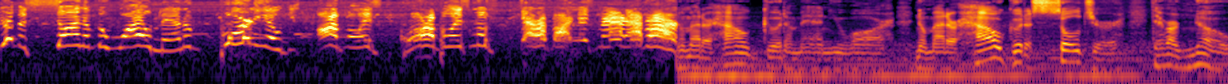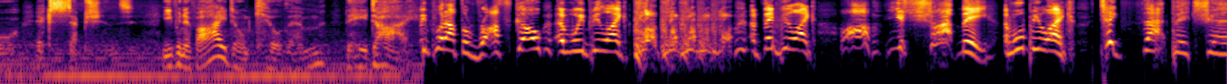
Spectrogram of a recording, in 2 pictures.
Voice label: Animation

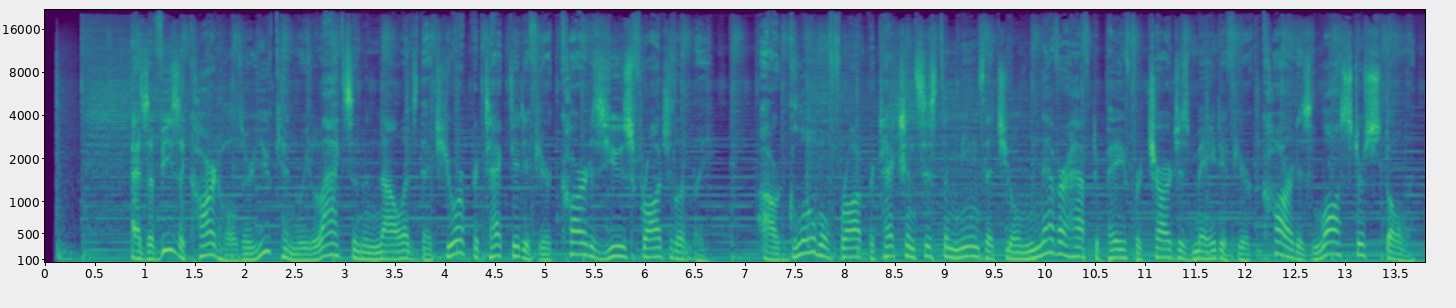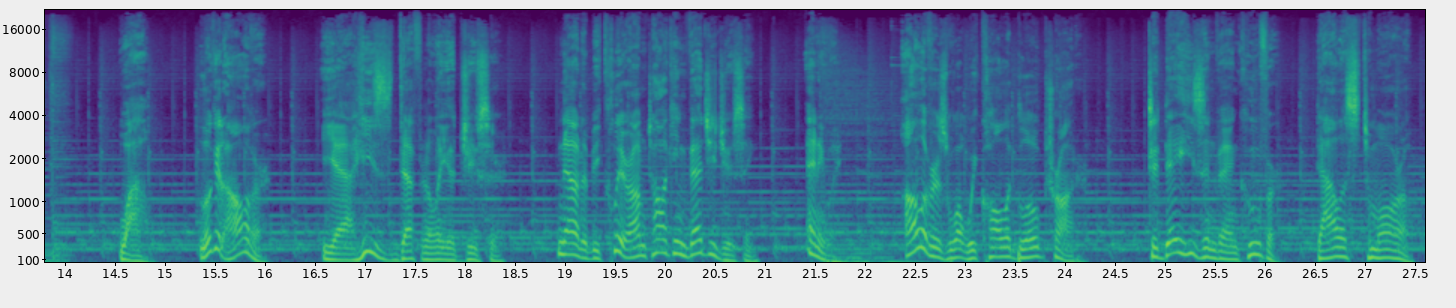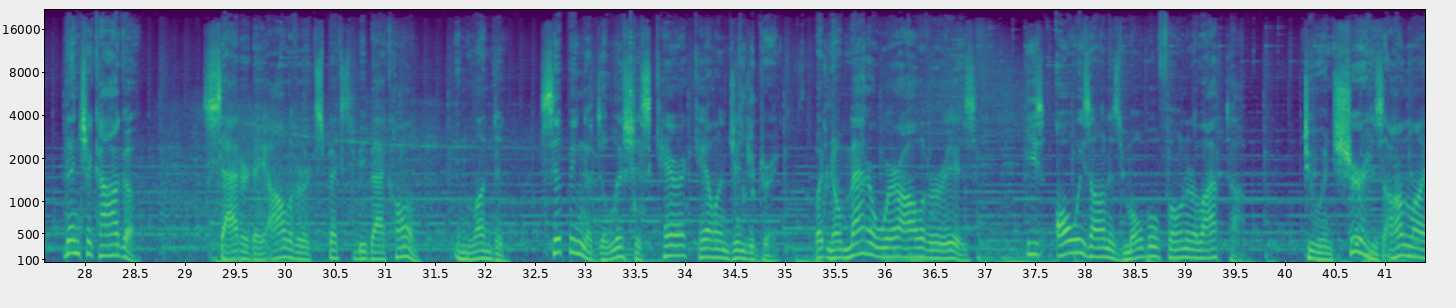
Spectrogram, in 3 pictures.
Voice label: EXPLAINER

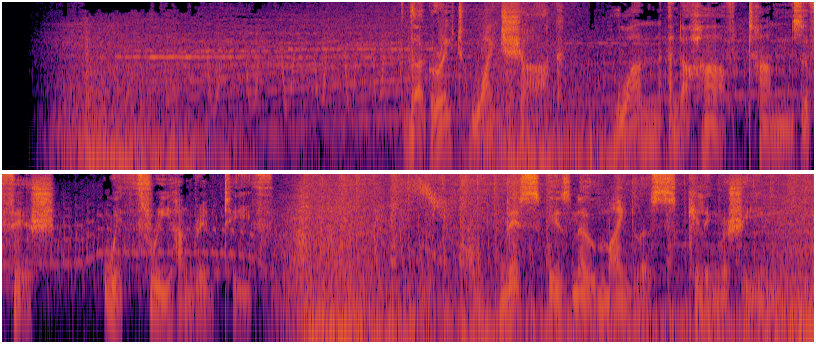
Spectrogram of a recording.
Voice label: NARRATION; NATGEO

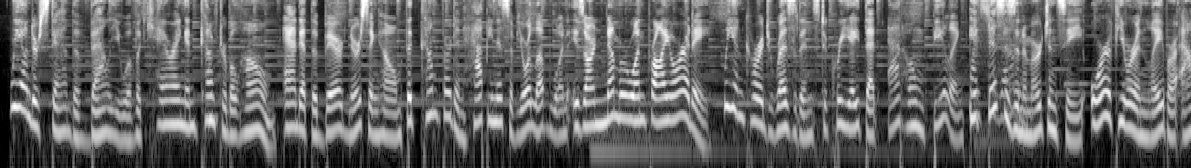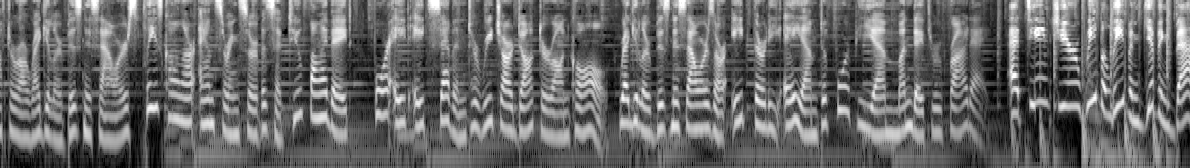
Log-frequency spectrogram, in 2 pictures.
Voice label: on hold

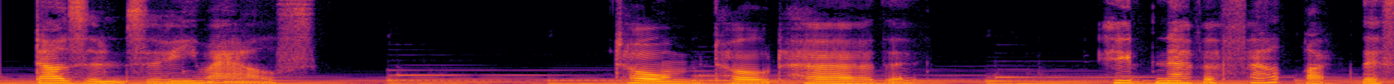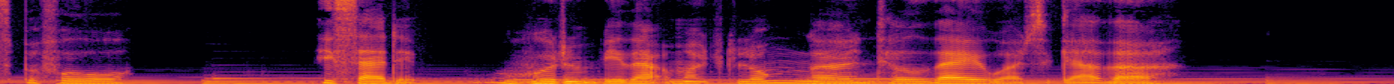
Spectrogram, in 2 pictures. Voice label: Dramatic Voicereel

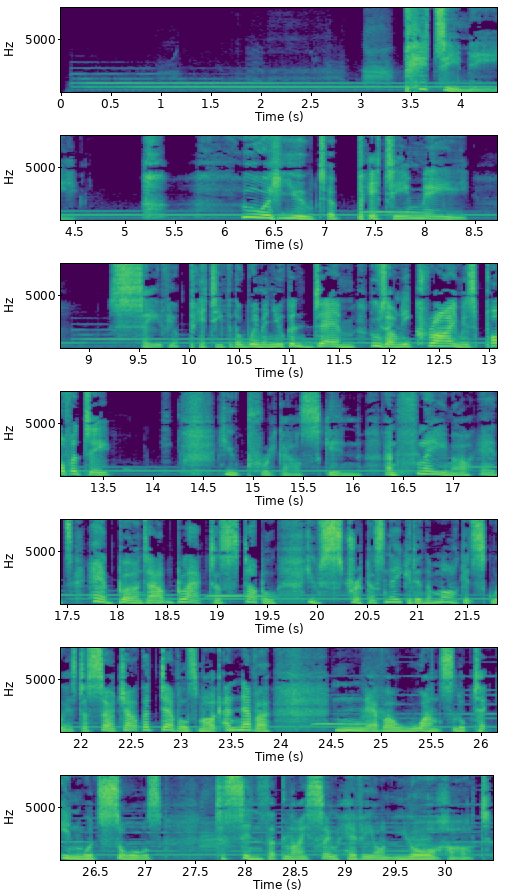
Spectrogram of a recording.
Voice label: Dramatic Reel

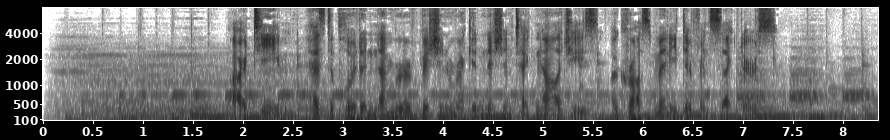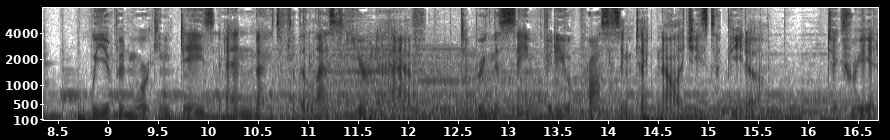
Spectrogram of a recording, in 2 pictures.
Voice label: drone voiceover

